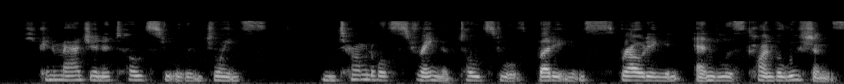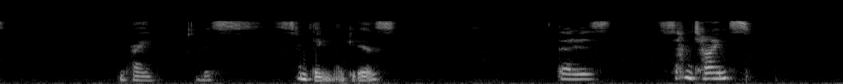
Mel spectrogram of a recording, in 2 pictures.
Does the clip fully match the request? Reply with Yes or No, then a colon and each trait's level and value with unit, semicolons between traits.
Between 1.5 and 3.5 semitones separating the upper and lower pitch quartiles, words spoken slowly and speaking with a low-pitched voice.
No: average, 2.8 semitones; slow, 95 wpm; high, 195 Hz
